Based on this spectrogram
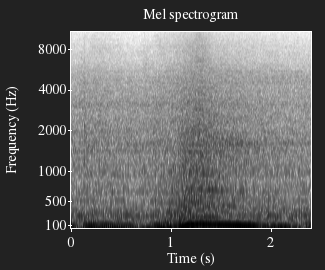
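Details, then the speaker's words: Vauxhall Insignia after temperature sensor repair, plus new rocker cover gasket and spark plugs, in neutral with clutch down: engine picks up cleanly, steady even note, no stumble or bogging when revved; healthy. "that sounds a lot better as well a lot more healthier no bogging"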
